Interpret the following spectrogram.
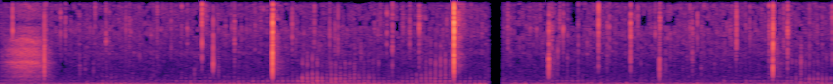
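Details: Domestic cat purring gently beside a crackling fireplace at night, a steady low rumble with sharp wood crackles and pops scattered throughout and a brief dropout near the middle.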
